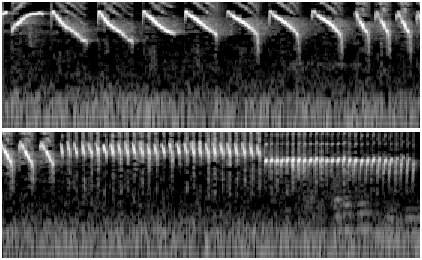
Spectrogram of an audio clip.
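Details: Caged canary singing, used to prompt quiet canaries to sing: repeated descending whistled sweeps that speed up, then a long rapid high rattle-trill and a steady lower trilled tone.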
